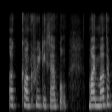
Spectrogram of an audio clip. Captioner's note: speaking French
